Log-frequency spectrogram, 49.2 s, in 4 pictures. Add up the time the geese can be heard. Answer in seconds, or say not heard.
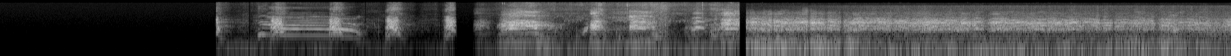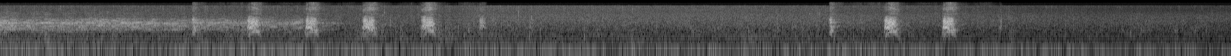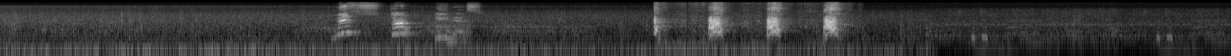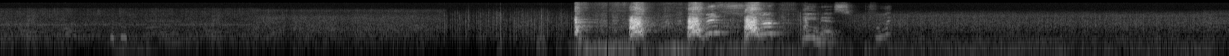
11 s.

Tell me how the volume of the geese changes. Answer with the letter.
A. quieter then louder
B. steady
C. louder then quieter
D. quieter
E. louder
D.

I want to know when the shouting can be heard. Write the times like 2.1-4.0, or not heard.
2.5-3.6, 27.9-29.2, 44.0-45.9.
